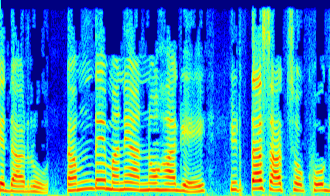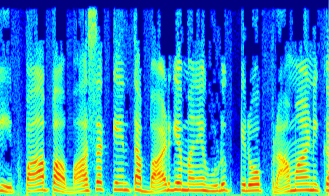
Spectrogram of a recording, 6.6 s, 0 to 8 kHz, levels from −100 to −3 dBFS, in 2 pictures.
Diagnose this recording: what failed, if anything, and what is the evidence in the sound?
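Call processing: the sender's voice detector likely judged the pauses silent and stopped transmitting, so the receiver synthesised comfort noise in place of the background. At 0.48–0.68, 2.14–2.30, 3.48–3.56 and 5.61–5.71 s the room noise becomes steady and featureless, shifting level by about −3, −4, +2 and −10 dB.

Call processing again: sound dropped by the voice detector, which likely mistook brief low-level sound for background and muted it. At 3.10–3.14 s and 6.01–6.03 s short fragments of sound, about 20 ms and 10 ms, vanish into smooth synthetic noise before the signal resumes.

Network: short concealed packet loss. Around 40 ms of audio failed to arrive in time near 4.00–4.05 s, and the decoder bridged the hole by extending the preceding sound for about 36 ms. The result is a brief smear before the real signal blends back in.

Call processing: an onset clipped by the voice detector, which was likely slow to register that sound had resumed. 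At 5.69–5.71 s, the tail of the deepest comfort-noise patch, the first 20 ms were never sent, so the sound begins abruptly, without its soft attack.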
